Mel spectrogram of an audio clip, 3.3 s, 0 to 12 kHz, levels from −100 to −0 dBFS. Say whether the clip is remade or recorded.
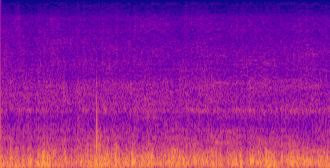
remade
